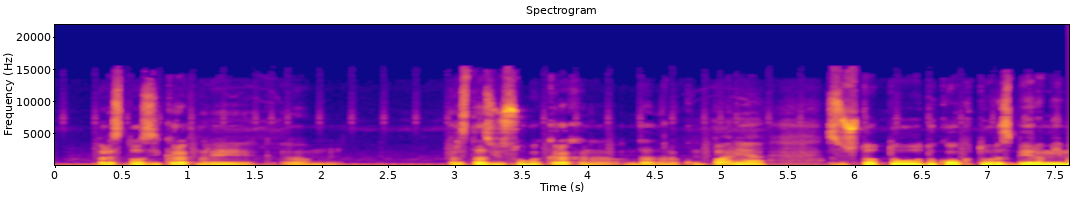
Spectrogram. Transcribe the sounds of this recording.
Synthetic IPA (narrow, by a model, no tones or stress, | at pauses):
pɾɛst̪ɔzikɾaxnɐli | pɾɛst̪aziʊslˠuɡəkɾaxənɐ̰d̪ad̪ɛnɐkompanijə | zɐʃt̪ɔt̪od̪okɔlˠko̥t̪ʊɾɐzbiɾəmim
